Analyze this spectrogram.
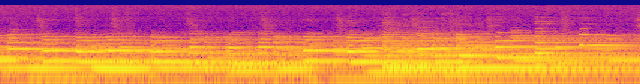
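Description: Slow, calm instrumental background music with long held keyboard notes shifting gently from chord to chord.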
